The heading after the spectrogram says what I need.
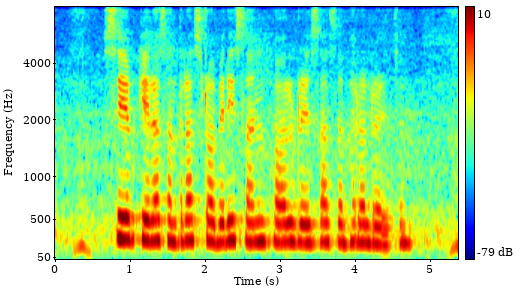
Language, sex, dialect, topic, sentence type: Maithili, female, Eastern / Thethi, agriculture, statement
